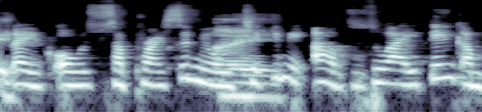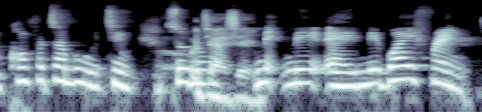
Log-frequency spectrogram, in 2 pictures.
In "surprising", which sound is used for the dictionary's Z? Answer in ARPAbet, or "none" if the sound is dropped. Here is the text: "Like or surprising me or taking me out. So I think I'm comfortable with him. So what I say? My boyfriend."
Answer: S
